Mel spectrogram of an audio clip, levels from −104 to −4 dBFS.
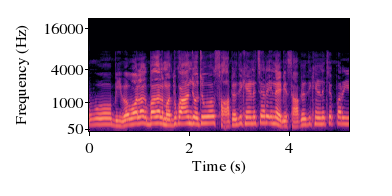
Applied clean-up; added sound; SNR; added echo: none; none; none; none.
